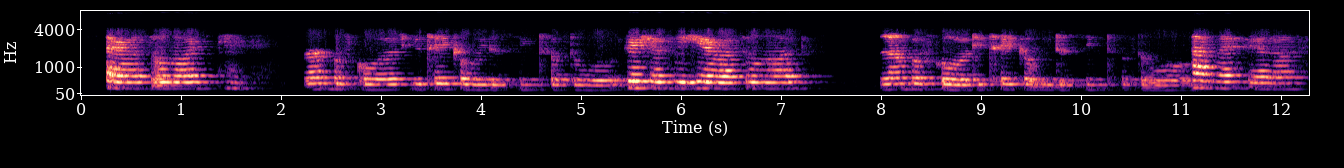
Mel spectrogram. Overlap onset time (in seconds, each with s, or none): none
